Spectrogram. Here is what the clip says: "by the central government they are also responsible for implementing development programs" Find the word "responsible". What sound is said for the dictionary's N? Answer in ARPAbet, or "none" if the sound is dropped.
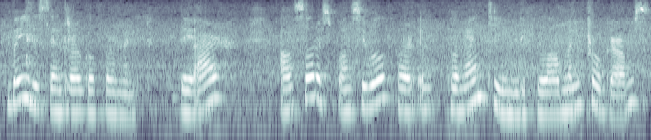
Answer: N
